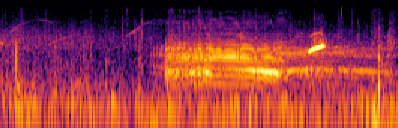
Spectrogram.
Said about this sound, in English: These ewes about due for a wee shift.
